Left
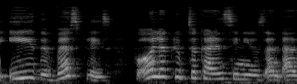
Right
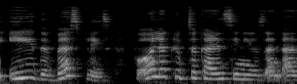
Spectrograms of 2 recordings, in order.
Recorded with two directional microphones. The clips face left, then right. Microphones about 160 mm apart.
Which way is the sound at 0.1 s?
5° left (ahead or behind).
